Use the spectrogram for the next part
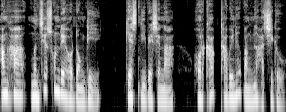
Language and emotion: Bodo, fearful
